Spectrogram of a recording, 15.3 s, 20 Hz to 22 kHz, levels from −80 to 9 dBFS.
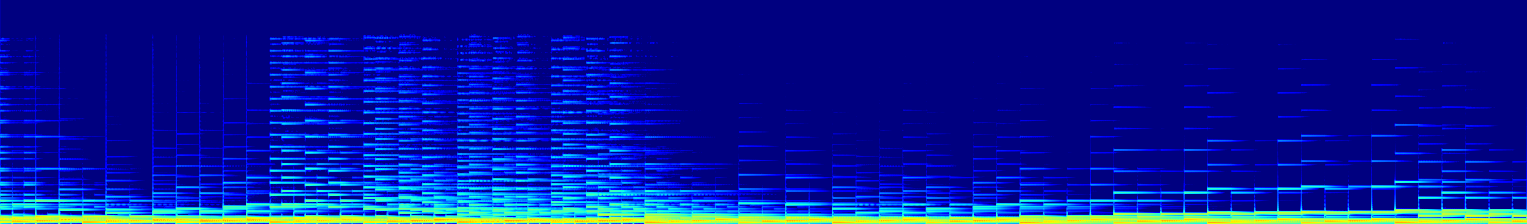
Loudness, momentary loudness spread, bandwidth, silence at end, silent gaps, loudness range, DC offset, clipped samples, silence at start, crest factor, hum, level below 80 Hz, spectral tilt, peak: -21 LUFS; 3 LU; 18 kHz; 0 s; none; 1 LU; under 0.1%; under 0.1%; 0 s; 12 dB; none; -54 dBFS; -6.5 dB/octave; -8 dBFS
